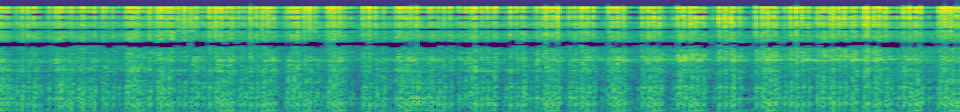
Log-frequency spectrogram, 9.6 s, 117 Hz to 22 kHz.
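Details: 1995 Ford Probe GT with a lumpy, uneven idle of about three irregular beats a second. Plugs were replaced but not the wires. It ran rough after emissions repair and replacement of the exhaust manifolds and rear exhaust. Cause unknown.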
